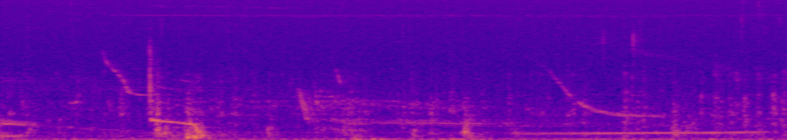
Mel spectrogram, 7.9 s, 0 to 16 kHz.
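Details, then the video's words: Recorded November 2017 beneath the sea ice of McMurdo Sound, Antarctica, at 21 m depth, Weddell seals give descending swoops, a strong downward chirp, and a long flat low tone, with further gliding whistles from other seals. "Song of the Antarctic Weddell Seal"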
